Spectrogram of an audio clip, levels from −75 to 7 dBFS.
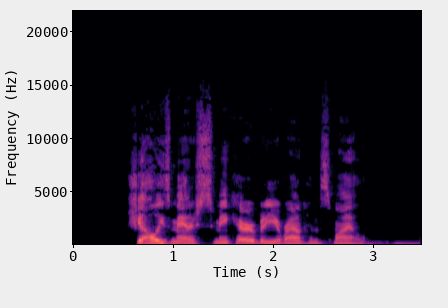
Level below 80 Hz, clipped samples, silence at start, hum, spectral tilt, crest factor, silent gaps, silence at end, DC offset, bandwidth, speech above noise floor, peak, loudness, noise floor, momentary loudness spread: -62 dBFS; under 0.1%; 0.55 s; none; -4 dB/octave; 22 dB; none; 0 s; under 0.1%; 15 kHz; 62 dB; -4 dBFS; -24 LUFS; -87 dBFS; 10 LU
